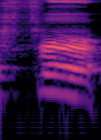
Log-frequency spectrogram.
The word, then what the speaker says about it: Fir: This is their Noble Fear or Fire, F-I-R, or fur, I think it's pronounced, is 6.5 ounce.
